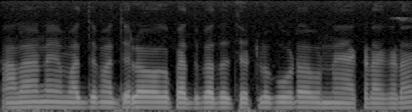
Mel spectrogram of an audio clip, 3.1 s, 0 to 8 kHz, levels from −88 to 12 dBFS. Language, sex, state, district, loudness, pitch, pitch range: Telugu, male, Andhra Pradesh, Visakhapatnam, -35 LUFS, 135 Hz, 130-135 Hz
